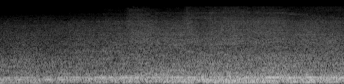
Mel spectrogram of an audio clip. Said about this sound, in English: We can let this truck pass us by.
